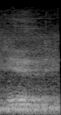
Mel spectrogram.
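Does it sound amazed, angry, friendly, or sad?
sad. It sounds sad and down.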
